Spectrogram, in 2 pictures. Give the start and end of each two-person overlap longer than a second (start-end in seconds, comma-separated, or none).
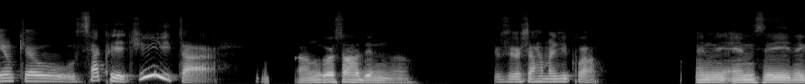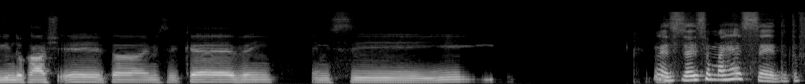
none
